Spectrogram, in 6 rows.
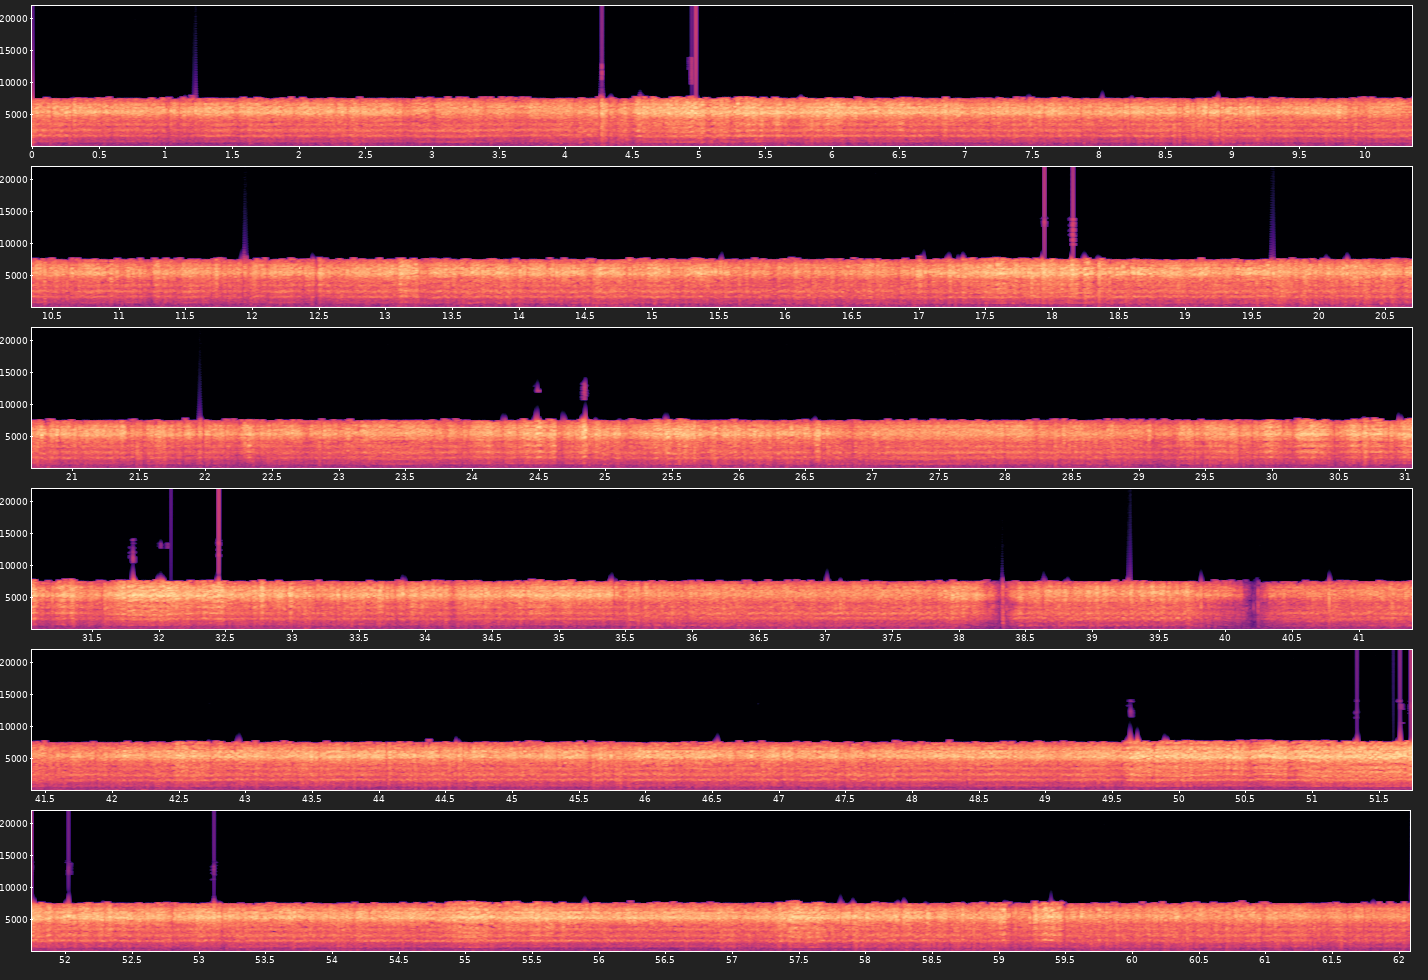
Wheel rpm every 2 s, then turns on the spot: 240, 230, 230, 230, 240, 230, 230, 230, 210, 220, 230, 230, 230, 230, 230, 230, 230, 230, 190, 130, 140, 220, 230, 240, 230, 230, 230, 230, 230, 230, 230.
none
